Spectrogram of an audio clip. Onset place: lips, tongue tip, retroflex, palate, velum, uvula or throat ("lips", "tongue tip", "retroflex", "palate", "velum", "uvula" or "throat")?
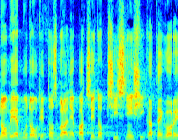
lips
